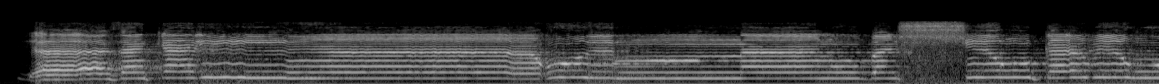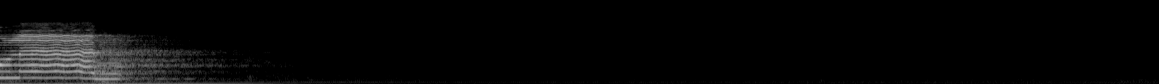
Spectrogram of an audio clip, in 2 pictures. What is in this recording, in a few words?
warsh, Qiraat; Quran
